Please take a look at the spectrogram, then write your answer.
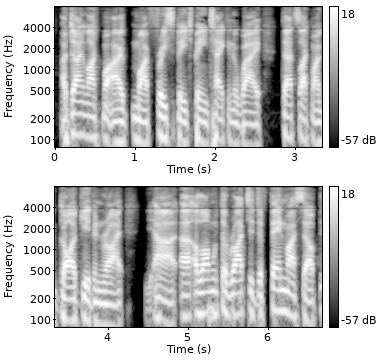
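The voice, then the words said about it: Australian accent. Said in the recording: “Don't let the accent fool you. ... weighing in from across the ocean ... what's happening in Australia”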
